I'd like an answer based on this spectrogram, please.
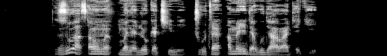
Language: Hausa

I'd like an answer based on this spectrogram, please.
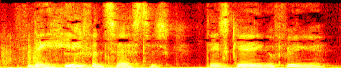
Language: Danish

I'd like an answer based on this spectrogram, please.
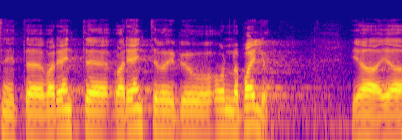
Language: Estonian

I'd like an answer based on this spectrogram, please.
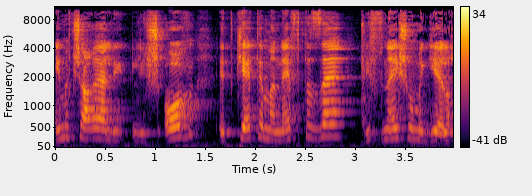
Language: Hebrew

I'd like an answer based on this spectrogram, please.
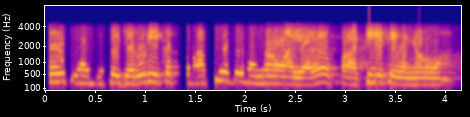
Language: Sindhi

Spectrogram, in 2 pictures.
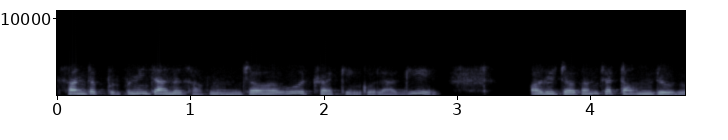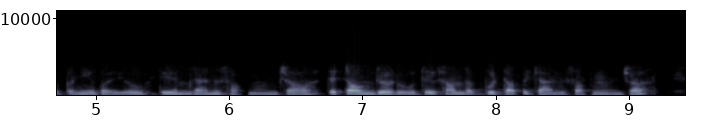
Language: Nepali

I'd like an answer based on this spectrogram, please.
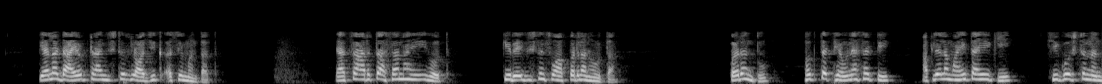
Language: Marathi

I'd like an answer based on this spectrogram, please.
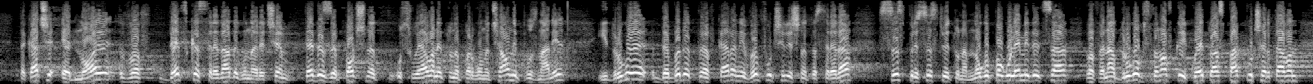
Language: Bulgarian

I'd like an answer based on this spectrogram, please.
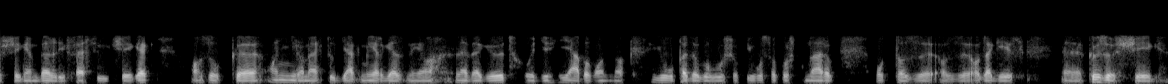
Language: Hungarian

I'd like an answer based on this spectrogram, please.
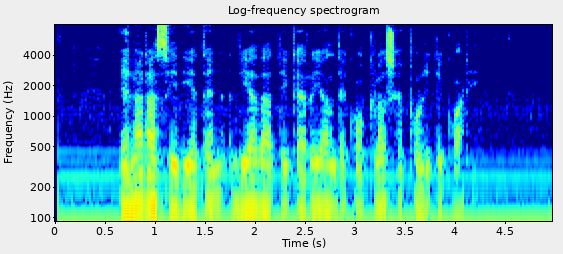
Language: Basque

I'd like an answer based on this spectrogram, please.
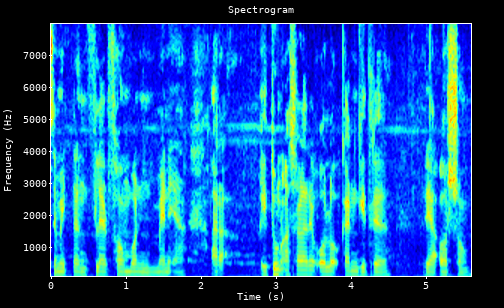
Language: Santali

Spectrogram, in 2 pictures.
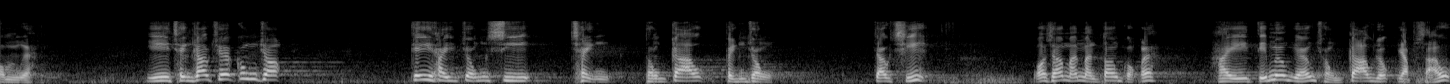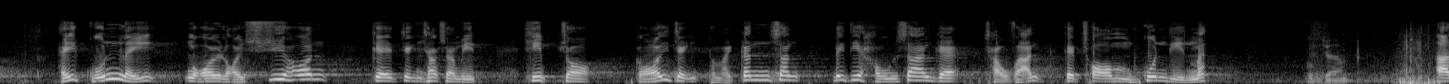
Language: Cantonese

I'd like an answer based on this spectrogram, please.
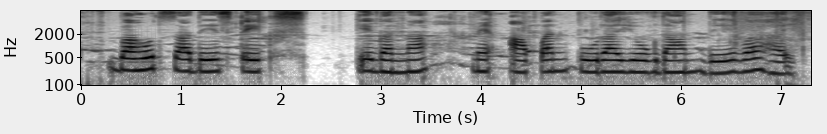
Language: Magahi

